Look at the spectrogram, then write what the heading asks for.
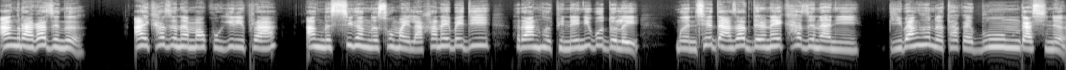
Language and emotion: Bodo, angry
